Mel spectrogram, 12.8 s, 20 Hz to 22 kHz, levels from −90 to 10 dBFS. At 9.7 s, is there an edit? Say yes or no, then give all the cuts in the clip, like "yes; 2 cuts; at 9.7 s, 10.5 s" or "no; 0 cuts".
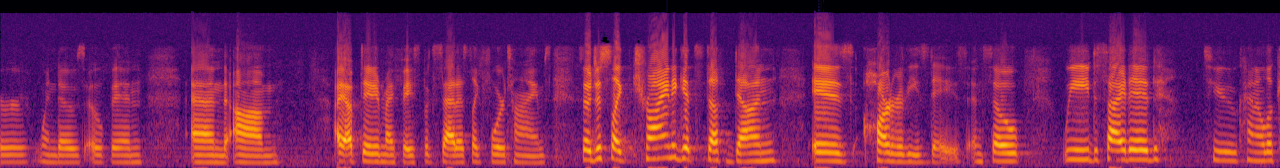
no; 1 cut; at 5.8 s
